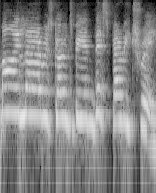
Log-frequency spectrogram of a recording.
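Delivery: booming dragon roar. The dragon refuses Hedgehog's offer to find another tree, roaring. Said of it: "Roared the dragon".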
